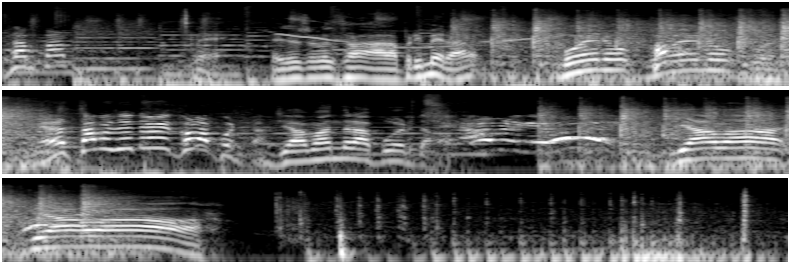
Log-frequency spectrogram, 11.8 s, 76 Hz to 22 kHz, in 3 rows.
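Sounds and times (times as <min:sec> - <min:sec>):
speech: 0:00.0 - 0:09.0
motorcycle engine rumbling: 0:09.4 - 0:11.8.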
